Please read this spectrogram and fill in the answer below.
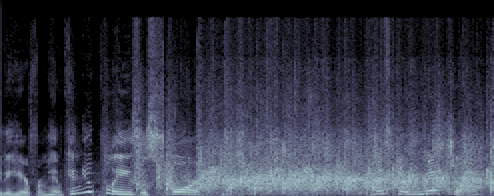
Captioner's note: audience applauding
